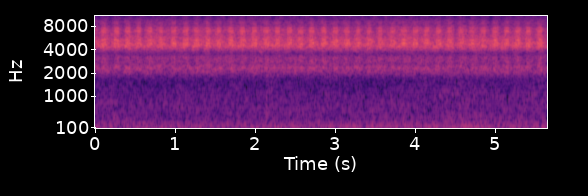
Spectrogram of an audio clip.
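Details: Cicadas on the heights near Bandol in the Var, by the Mediterranean Sea: a bright, insistent buzzing drone beating in very regular rapid pulses, about three and a half each second, filling the air on its own.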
